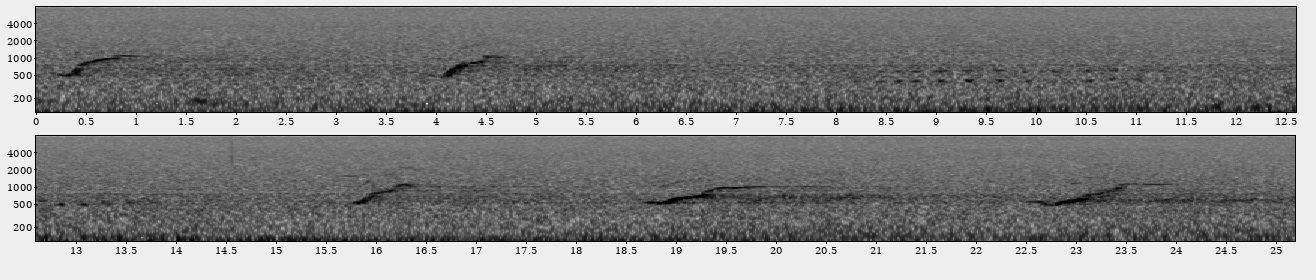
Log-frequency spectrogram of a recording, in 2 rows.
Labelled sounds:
0.4	1.0	humpback whale, 0.80 to 1.2 kHz
4.2	4.7	humpback whale, 0.80 to 1.2 kHz
15.9	16.4	humpback whale, 0.80 to 1.2 kHz
19.3	19.9	humpback whale, 0.80 to 1.1 kHz
23.1	23.9	humpback whale, 0.80 to 1.2 kHz

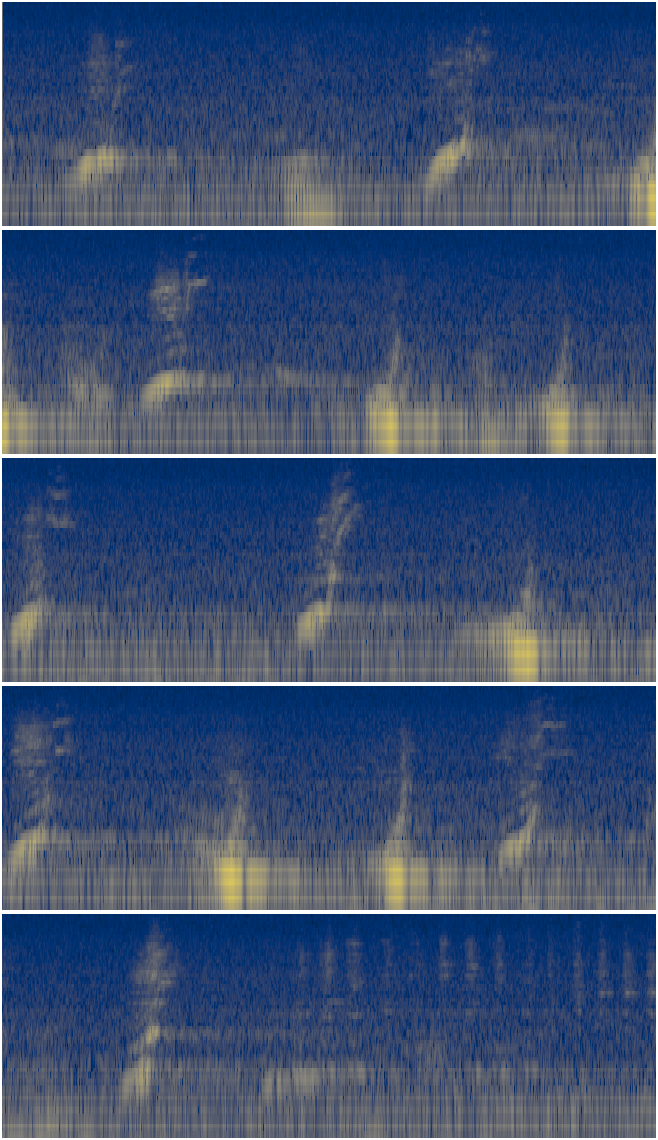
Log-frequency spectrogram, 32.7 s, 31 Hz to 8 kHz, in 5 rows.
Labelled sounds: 0.8	1.1	humpback whale, 1.5 to 1.8 kHz
4.5	5.0	humpback whale, 1.8 to 2.3 kHz
6.0	6.3	humpback whale, 0.96 to 1.1 kHz
8.0	8.7	humpback whale, 1.0 to 2.5 kHz
13.2	13.8	humpback whale, 0.99 to 1.9 kHz
16.4	16.7	humpback whale, 0.93 to 3.4 kHz
19.9	20.4	humpback whale, 1.7 to 3.5 kHz
25.0	26.4	humpback whale, 1.4 to 3.1 kHz
27.4	27.7	humpback whale, 1.4 to 2.0 kHz

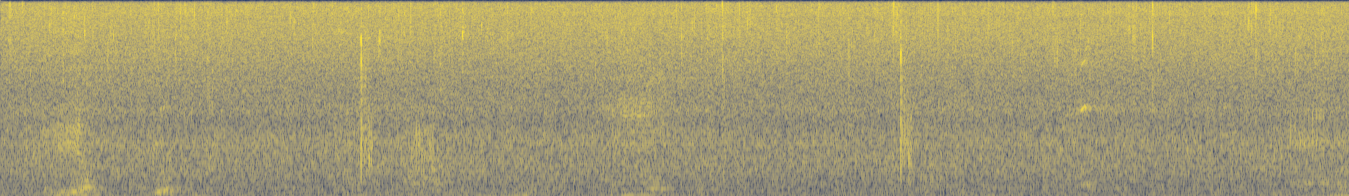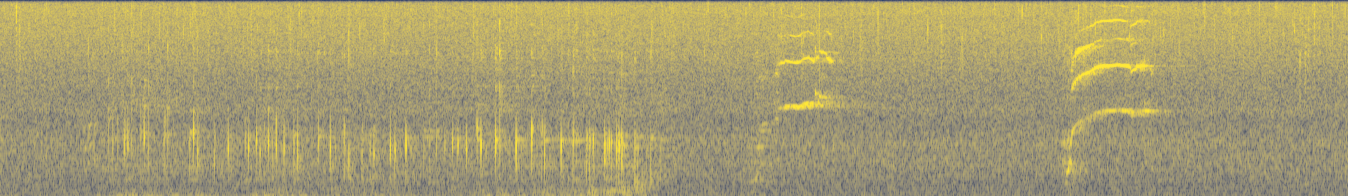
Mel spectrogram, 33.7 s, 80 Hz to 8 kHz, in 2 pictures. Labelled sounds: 26.6	27.3	humpback whale, 1.4 to 4.9 kHz
30.1	31.3	humpback whale, 0.81 to 7.4 kHz

